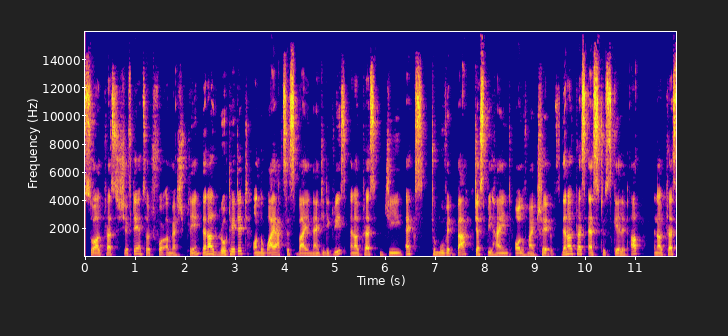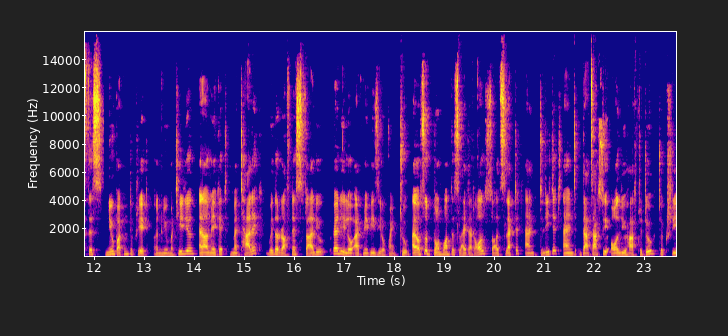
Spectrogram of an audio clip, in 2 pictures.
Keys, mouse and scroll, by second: 0.7 shift+a, 3.1 r, 5.7 g, 9.8 s, 11.8 click, 13.3 middle click, 14.1-15.1 drag, 15.9-17.9 drag, 19.6 click, 21.1 Delete, 21.6 space.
